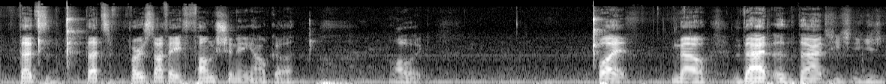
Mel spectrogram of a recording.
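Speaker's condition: Stutter; varies day to day with bad talking days, called not a disability but annoying; frequent word and phrase repetitions, part-word repetitions, repeated uh fillers, listeners mistake speech for drunkenness; repeated words, blocks

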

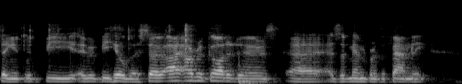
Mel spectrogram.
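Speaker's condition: No condition

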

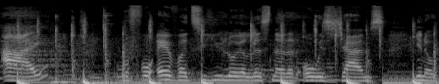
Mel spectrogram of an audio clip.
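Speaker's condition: No condition

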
